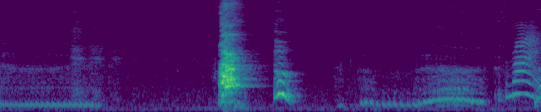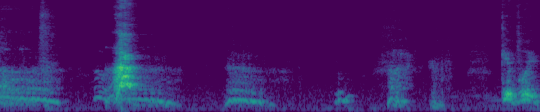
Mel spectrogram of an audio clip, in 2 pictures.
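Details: Shih Tzu pair known as the Furry Duo, with MoMo, reacting indoors to a new orthopedic cuddler bed: sharp loud barks, short whiny growling calls between them, and a person's voice coaxing and praising.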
